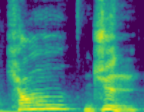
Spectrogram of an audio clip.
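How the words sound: Each syllable is cut off and said separately. The speaker calls it right. "한글 음절을 하나씩 끊어서 형준 이렇게 발음을 하셔야"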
